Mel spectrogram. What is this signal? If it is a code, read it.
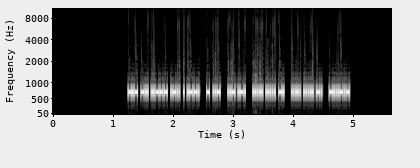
Morse code, heard as a keyed tone, about 69 wpm, 700 Hz. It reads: KD2LEP TU UR 55N 55N <BK>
